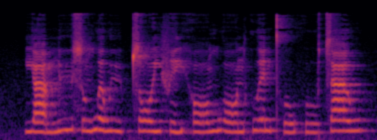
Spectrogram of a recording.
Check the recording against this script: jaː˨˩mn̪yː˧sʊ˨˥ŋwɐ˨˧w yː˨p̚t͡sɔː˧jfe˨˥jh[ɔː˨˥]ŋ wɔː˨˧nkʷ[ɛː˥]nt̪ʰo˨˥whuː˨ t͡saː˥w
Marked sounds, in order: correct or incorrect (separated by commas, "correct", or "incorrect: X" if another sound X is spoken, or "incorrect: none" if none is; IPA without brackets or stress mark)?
correct, correct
